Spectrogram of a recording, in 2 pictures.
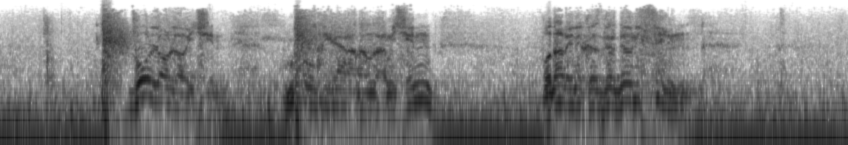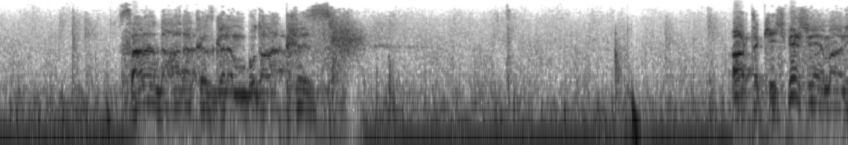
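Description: A middle-aged man speaks firmly, in short bursts.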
